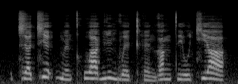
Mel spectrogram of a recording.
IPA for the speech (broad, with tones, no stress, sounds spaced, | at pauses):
t͡ɕ a˧ t͡ɕ e˦ ʔ b ẽ˨˩ kʰ w a˦ ɡ ĩ˥˧ ɡ w e˨˩ kʰ ẽ˨˩ ɡ a˦ ŋ t̪ j u˧ t͡ɕ j a˥˧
